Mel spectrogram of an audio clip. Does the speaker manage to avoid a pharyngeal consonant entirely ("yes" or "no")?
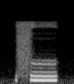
yes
